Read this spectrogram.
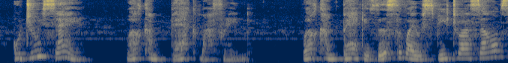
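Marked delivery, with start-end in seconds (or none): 1.7-4.9 kind, tender, loving delivery. Showing how we should talk to ourselves while meditating, in a loving voice. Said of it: "In a loving voice".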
